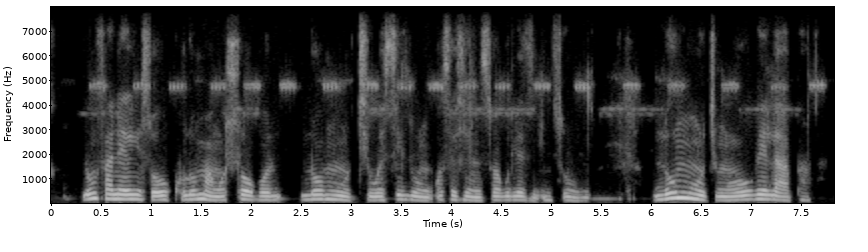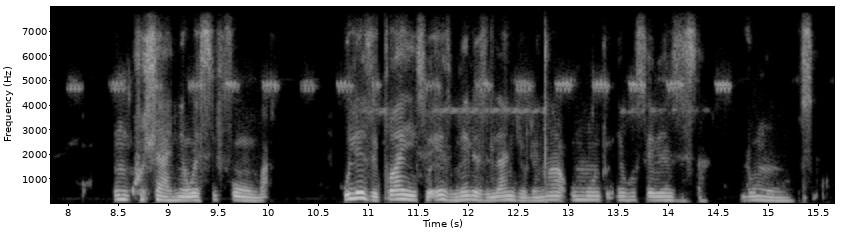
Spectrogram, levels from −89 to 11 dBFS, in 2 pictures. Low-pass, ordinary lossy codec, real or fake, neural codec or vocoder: 7.2 kHz; Opus, 16 kbps; real; none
